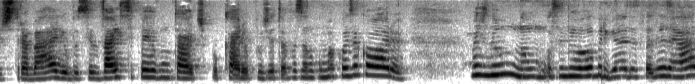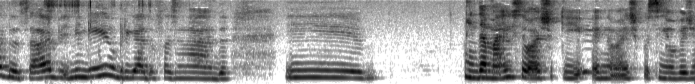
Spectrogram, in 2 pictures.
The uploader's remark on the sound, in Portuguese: Eu gravo no meu quarto com o celular então os barulhos ambientes são normais.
